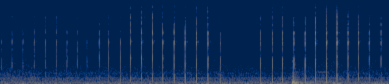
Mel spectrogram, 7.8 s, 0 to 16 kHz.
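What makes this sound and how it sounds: Two thin, long, solid wooden sticks held by the fingertips are crossed and scraped and tapped against each other, making about 31 short, dry, bright clicks. The clicks come at an uneven pace with a brief pause midway and ring around 2.3 kHz over a quiet, low background hum.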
